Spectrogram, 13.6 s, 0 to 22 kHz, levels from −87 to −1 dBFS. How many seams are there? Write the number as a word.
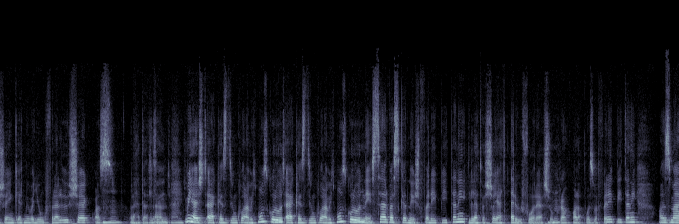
three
